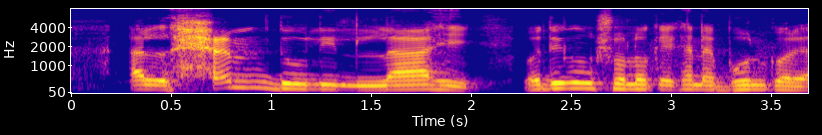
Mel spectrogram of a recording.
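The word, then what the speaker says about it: الحمد لله: লা লিল্লাহ হাজেরি লিল্লাহি লিল্লাহ বলা যাবে না আলহামদুলিল্লাহি অধিকাংশ লোক এখানে ভুল করে আলহামদু এখানে বড় হাইনে উচ্চারণ করতে হবে এবং ছোটা উচ্চারণ করলে অর্থ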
